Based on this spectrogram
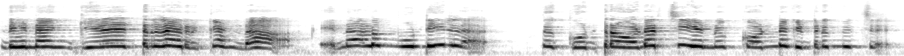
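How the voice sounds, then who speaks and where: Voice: extremely high pitch, fairly even intonation, fast, pushed and bright. A performer voicing a guilt-ridden young mother in a cartoon, pleading and sobbing on the phone. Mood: distraught. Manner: pleading, sobbing and repeating his name. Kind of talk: cartoon voice acting.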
